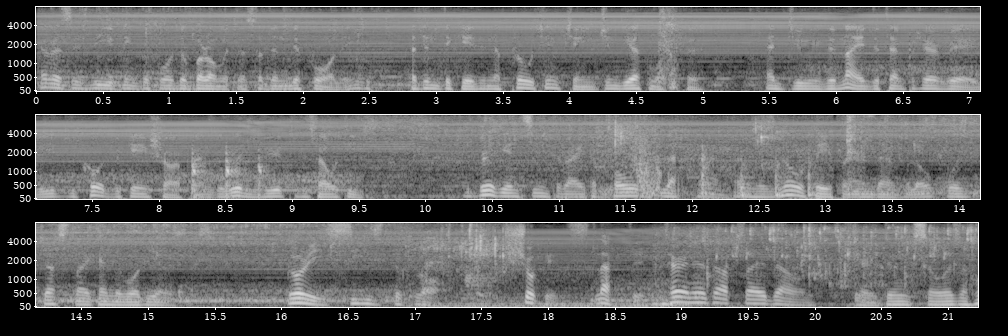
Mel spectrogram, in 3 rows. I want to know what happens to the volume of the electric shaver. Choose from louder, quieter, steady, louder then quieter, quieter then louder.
quieter.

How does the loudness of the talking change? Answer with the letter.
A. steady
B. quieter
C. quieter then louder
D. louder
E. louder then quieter
A.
